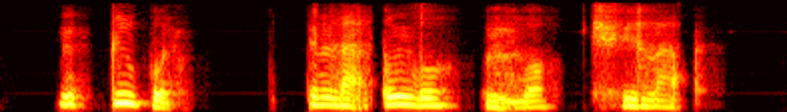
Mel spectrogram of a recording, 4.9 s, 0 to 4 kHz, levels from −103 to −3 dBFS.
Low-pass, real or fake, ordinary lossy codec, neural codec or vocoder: 3.6 kHz; fake; AAC, 16 kbps; codec, 16 kHz, 1 kbps, FunCodec, trained on Chinese and English, 50 frames a second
